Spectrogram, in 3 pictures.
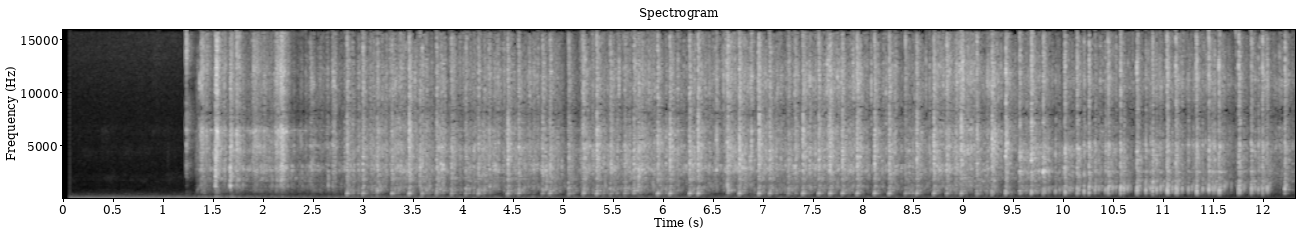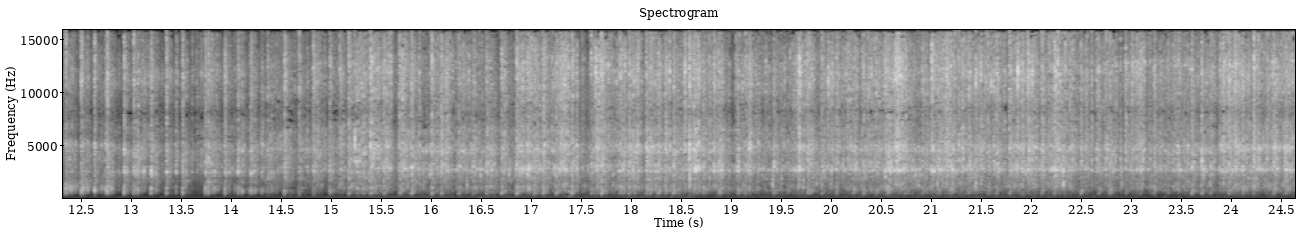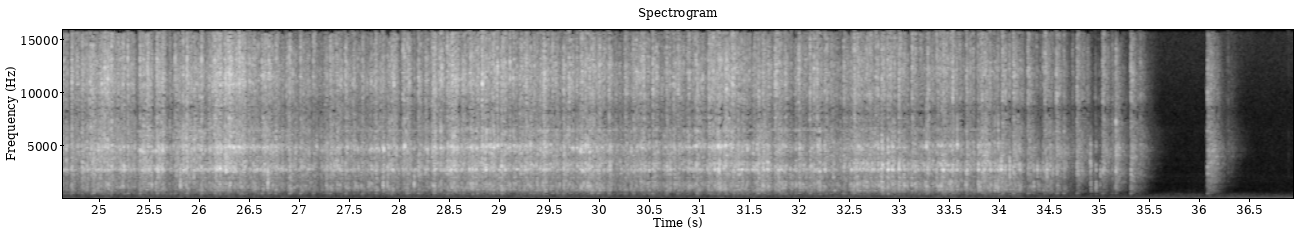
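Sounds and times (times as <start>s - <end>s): steady low hum: 0.1s - 22.1s, 35.2s - 36.9s
steel balls clattering: 1.3s - 35.5s.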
